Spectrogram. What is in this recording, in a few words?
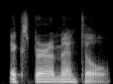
"experimental", American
